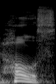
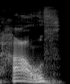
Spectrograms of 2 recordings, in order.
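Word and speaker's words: Howth: They said hoath, not house as I did. Hoath. Ho. Did I Chris Fury? Did I get that right? Not Heath, but Hoth.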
